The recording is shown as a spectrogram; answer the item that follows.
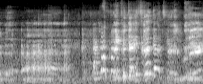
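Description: A girl burping, growing louder about halfway through.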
